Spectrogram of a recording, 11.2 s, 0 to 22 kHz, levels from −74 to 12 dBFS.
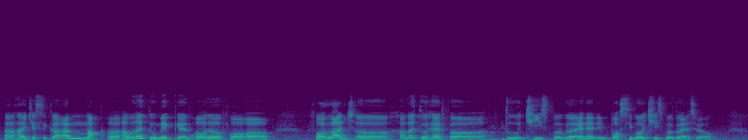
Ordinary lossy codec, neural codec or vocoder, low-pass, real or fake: none; none; 7.2 kHz; real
